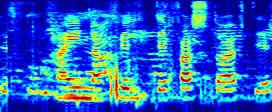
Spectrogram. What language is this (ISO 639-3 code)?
isl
